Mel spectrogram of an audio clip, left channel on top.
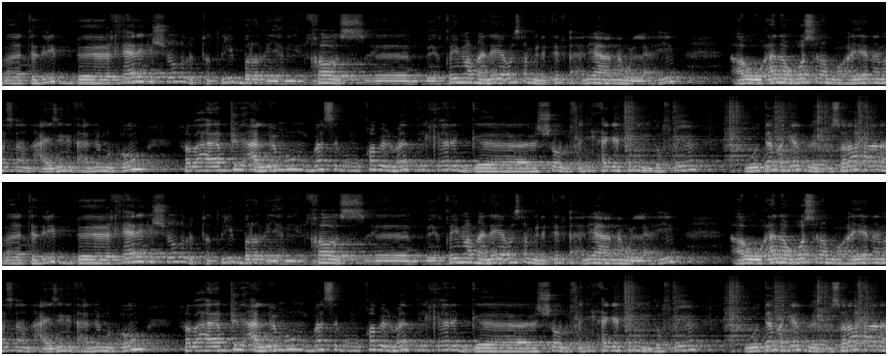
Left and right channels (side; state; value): both; identical; correlation 1.00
